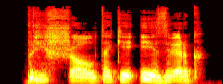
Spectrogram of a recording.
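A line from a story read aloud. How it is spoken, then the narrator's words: Hiss. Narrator (Russian): прошипела женщина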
